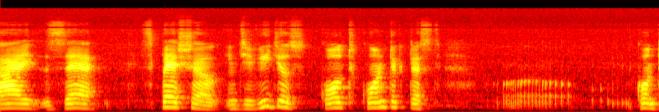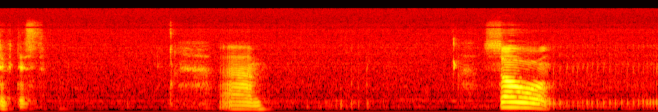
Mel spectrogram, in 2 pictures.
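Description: A young man speaks close to a microphone in short bursts with pauses.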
